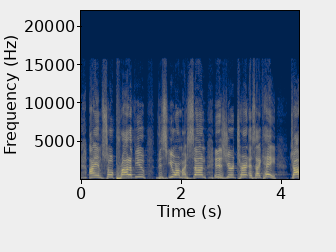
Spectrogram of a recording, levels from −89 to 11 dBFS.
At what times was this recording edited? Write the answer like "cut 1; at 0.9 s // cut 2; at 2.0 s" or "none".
cut 1; at 3.3 s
